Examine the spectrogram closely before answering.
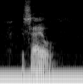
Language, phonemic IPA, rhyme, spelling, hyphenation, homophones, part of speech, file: Dutch, /zɛi̯l/, -ɛi̯l, zeil, zeil, zijl, noun / verb, Nl-zeil.ogg
- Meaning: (noun) 1. sail 2. tarpaulin, tarp; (verb) inflection of zeilen: 1. first-person singular present indicative 2. second-person singular present indicative 3. imperative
